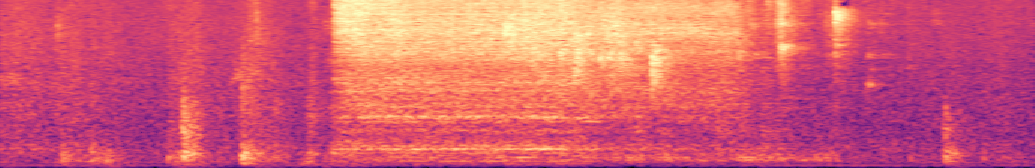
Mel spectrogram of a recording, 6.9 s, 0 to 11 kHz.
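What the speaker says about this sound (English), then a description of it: "start my experiment by pouring 1/2 cup of water into my container" Half a cup of water poured into a container, a few faint handling knocks first, then a continuous splashing pour lasting about three seconds that tapers off, followed by light clinks.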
